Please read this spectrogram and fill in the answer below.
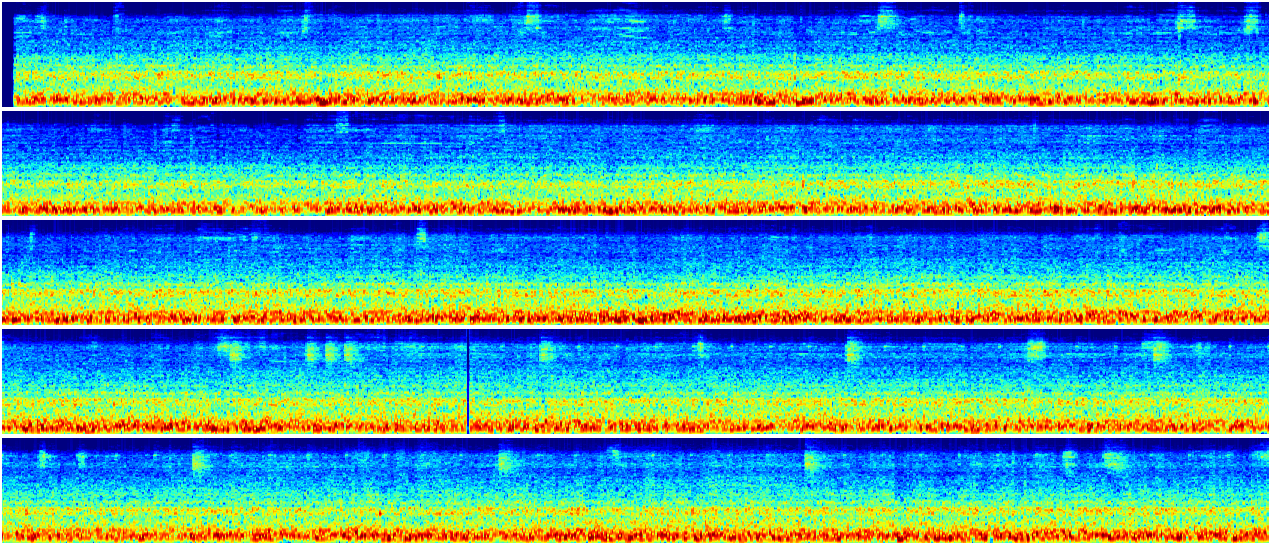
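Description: Steady road noise inside a moving car: tyres and engine running at an even cruising speed, a low rumble with a few faint light ticks above it.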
